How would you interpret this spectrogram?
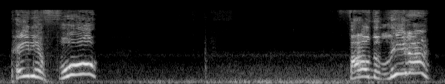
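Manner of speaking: high, loud excited album shout-outs; hyped up. Real, not acted. Vlogger to viewers naming [name] albums, excited shout. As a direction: call out the classics like a fan. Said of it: "I'm getting too hyped".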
